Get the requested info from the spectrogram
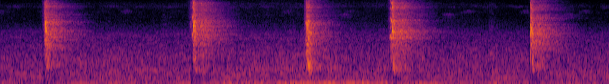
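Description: Indian ringneck parakeet giving five short, sharp screeches, spaced a second or so apart.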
